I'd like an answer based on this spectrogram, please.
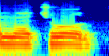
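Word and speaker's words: mature: सिर्फ एक वर्ड को छोड़ के और वह है मैच्योर।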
